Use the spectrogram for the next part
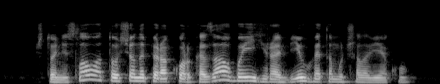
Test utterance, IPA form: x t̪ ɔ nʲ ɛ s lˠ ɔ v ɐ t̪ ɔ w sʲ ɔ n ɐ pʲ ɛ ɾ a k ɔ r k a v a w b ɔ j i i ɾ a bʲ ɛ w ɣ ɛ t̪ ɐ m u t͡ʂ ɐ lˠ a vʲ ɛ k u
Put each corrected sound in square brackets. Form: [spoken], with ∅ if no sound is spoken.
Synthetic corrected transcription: [ʂ] t̪ ɔ nʲ ɛ s lˠ ɔ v ɐ t̪ ɔ w sʲ ɔ n ɐ pʲ ɛ ɾ a k ɔ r k a [z] a w b ɔ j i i ɾ a bʲ [i] w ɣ ɛ t̪ ɐ m u t͡ʂ ɐ lˠ a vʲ ɛ k u

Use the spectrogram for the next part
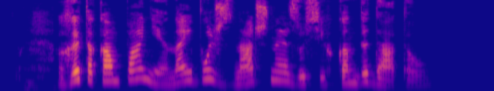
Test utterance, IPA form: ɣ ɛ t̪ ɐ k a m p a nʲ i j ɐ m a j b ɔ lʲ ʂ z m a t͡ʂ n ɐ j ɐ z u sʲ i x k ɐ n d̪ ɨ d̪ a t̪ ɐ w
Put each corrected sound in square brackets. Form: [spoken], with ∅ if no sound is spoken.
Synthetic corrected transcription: ɣ ɛ t̪ ɐ k a m p a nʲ i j ɐ [n] a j b ɔ lʲ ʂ z [n] a t͡ʂ n ɐ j ɐ z u sʲ i x k ɐ n d̪ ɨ d̪ a t̪ ɐ w

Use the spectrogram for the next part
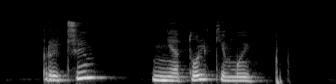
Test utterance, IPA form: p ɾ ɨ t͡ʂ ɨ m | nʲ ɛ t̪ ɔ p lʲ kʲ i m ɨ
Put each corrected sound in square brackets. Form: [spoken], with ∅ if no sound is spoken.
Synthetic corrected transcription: p ɾ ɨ t͡ʂ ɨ m | nʲ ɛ t̪ ɔ [∅] lʲ kʲ i m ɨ

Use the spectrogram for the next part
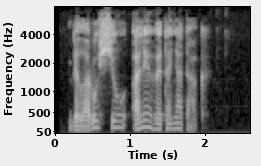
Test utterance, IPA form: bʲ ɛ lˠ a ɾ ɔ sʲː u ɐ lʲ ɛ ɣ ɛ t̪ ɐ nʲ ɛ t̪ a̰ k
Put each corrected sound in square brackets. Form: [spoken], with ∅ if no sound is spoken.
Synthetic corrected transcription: bʲ ɛ lˠ a ɾ [u] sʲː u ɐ lʲ ɛ ɣ ɛ t̪ ɐ nʲ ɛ t̪ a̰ k

